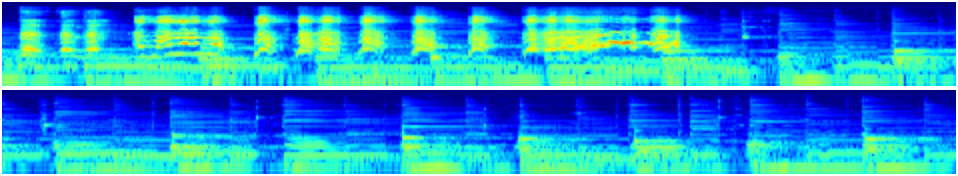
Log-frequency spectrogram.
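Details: Plucked guitar music plays throughout, with no animal sound heard.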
